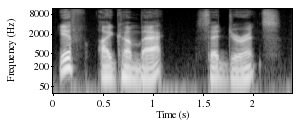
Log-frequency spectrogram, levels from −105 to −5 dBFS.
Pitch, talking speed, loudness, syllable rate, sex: 105 Hz, 150 wpm, -21 LUFS, 4.5 syllables/s, male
